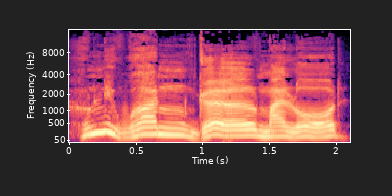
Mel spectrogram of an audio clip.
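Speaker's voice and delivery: high, slow, hooted correction; loud owl call. A narrator's reading. Owl correcting the deaf dwarf, loudly. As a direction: call it slowly for poor ears.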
